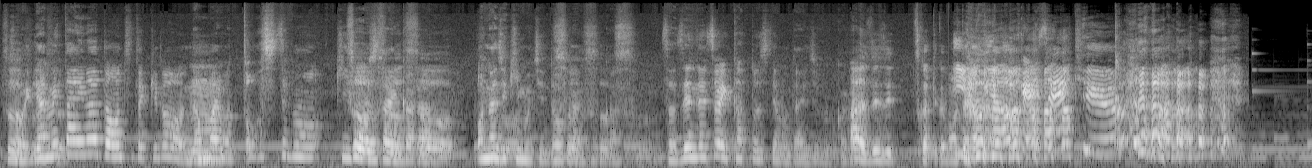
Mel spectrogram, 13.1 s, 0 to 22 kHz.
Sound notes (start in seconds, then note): 9.5 laughs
